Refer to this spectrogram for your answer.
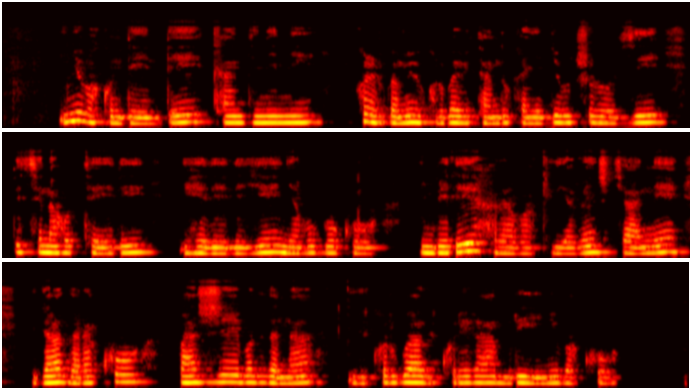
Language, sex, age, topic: Kinyarwanda, female, 25-35, finance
